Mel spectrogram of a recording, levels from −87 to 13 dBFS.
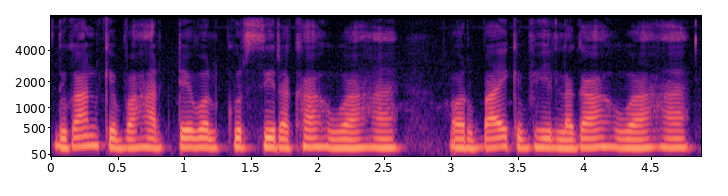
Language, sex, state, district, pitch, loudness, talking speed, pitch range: Hindi, male, Jharkhand, Palamu, 145 Hz, -14 LUFS, 170 wpm, 140-150 Hz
